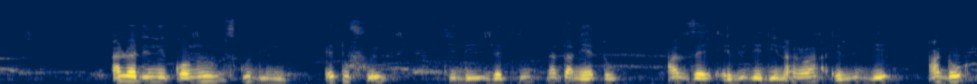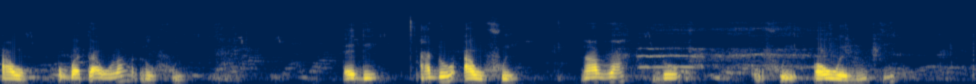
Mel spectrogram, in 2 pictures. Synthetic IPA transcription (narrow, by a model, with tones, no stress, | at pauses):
a̰˨lʊ˦ɛ˨ɖɪ˨nĩ˨kɔ˨nũ˦su̥˨ku˦di˨nĩ˨ | e˦t̪u˦fu˦e˦t͡ʃi˨ɖɪ˨zɛ˨t̪ʰi˦nã˦t̪a˦mĩ˨ɛ˦t̪ʊ˦ | a̰˨zɛ˨ḛ˨vi˦d͡ʒe˨dɪ˨nã̰˦ɣla˦ḛ˨vi˦d͡ʒe˦ | a˨ɖʊ˦a˨wʊ˨o˦ɡ͡ba˨t̪a˦wla˦no˨fu˨e˨ | ɛ˨ɖɪ˦ | a˨ɖʊ˦ʔa˨wu˨fu˨e˨ | nã˦va˦dʊ̰˦˨ | fḛ˨ɔ˦wwɛ˨nũ˨˦t̪i˦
